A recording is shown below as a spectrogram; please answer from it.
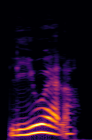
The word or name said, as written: LEVEALDRE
